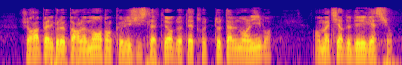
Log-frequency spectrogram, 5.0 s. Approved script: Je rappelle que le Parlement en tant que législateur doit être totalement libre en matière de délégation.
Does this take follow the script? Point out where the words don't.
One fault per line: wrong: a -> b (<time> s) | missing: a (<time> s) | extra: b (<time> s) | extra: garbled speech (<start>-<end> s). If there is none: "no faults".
no faults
